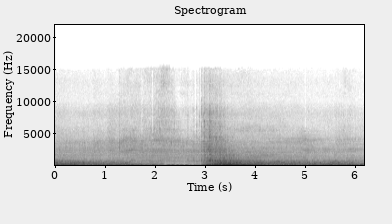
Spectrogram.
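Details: 2000 GMC Sierra 5.3 V8, Texas Speed Stage 3 cam (216/220, 112 LSA) on factory tune, fully warm beyond about 175-180°F; lumpy idle, blip rises then revs sag back instead of holding.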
